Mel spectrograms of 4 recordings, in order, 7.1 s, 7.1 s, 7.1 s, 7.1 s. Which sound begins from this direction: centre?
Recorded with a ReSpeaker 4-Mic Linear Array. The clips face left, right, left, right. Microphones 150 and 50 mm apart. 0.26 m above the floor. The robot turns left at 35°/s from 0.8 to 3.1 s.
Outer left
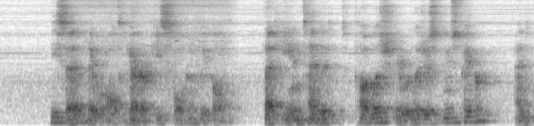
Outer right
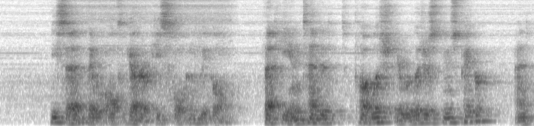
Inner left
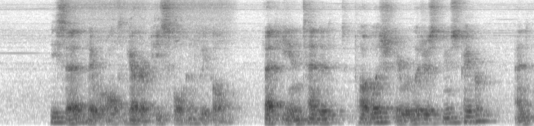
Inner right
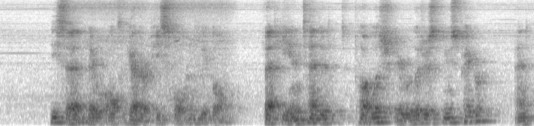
A man speaking, at 0.7 s.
